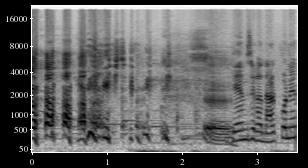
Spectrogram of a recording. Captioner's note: both laughing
